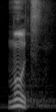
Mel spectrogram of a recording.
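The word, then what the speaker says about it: מות: como dice ahí arriba, mut, que se escribe así, no se no sé leer hebreo, amén, pero se dice mut.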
